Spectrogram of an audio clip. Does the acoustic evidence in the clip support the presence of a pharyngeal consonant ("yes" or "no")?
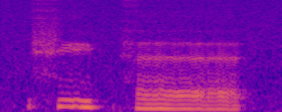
no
